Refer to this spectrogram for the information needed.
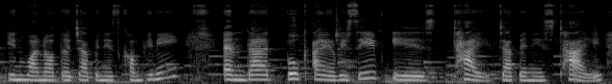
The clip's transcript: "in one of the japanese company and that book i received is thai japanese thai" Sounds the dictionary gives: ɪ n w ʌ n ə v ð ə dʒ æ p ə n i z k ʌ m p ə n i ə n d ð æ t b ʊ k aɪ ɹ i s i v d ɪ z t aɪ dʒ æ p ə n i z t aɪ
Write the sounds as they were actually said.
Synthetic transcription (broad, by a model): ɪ n w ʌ n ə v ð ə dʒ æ p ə n i s k ʌ m p ə n i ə n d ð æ t b ʊ k aɪ ɹ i s i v ɪ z t aɪ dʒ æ p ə n i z t aɪ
